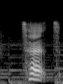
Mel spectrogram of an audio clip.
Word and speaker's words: Tet: Tet is the 10th letter. It is pronounced as T, as in tea.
